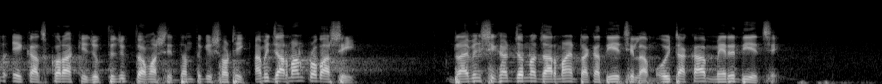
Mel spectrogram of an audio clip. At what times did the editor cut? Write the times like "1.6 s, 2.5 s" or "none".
2.5 s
